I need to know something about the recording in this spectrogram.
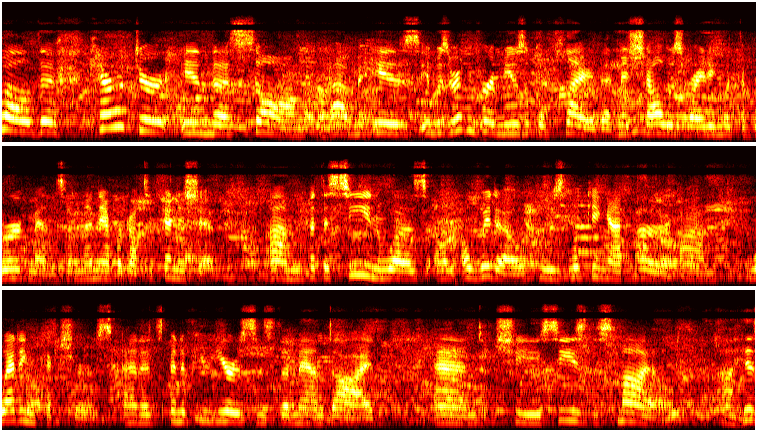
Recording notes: live from Feinstein's/54 Below press day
